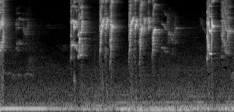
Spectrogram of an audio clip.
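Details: Adult lovebird answering a rival with long ngekek; a few soft chirps, then a run of harsh high bursts about every half second, closing with one more loud burst, low hum behind.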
